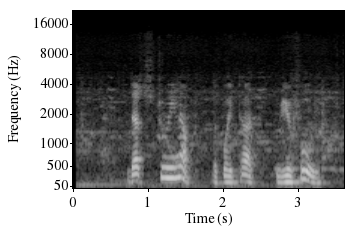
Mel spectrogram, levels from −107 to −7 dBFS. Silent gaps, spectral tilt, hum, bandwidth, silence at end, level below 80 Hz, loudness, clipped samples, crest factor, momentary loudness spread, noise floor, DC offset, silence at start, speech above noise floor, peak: none; -9 dB/octave; none; 5.2 kHz; 0.1 s; -66 dBFS; -36 LUFS; under 0.1%; 16 dB; 12 LU; -59 dBFS; under 0.1%; 0.05 s; 24 dB; -20 dBFS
